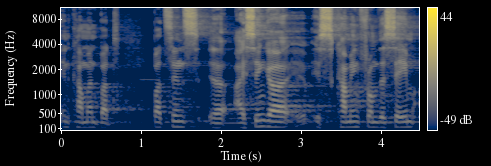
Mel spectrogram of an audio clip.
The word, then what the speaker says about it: Icinga: but then it's like I Singa Singa Singa and honestly it's like singer you have to click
